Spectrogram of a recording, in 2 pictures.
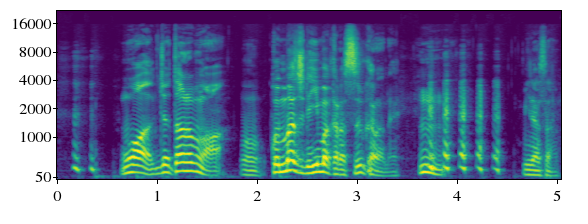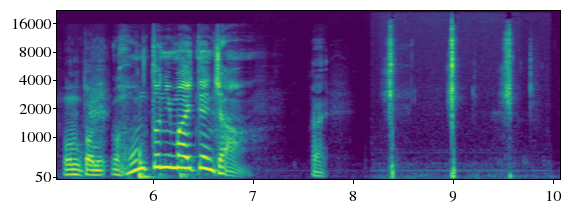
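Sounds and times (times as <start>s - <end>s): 
speech: 0.2s - 7.0s, 7.6s - 8.5s
cigarette lighter clicking metallically: 8.3s - 9.9s.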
